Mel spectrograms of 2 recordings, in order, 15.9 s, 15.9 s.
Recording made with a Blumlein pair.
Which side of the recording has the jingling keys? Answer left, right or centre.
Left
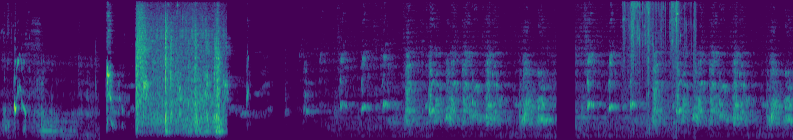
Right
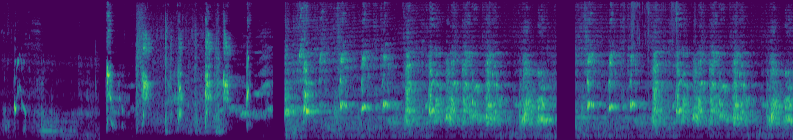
left.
